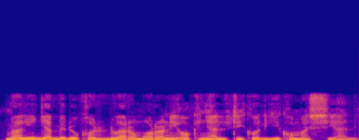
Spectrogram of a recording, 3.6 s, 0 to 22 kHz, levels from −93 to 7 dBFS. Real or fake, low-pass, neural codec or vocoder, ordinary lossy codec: fake; 7.2 kHz; codec, 16 kHz, 2 kbps, X-Codec, WavLM features, trained on Multilingual LibriSpeech; none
